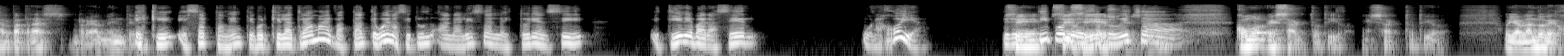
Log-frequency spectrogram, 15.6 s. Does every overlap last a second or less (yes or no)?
no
